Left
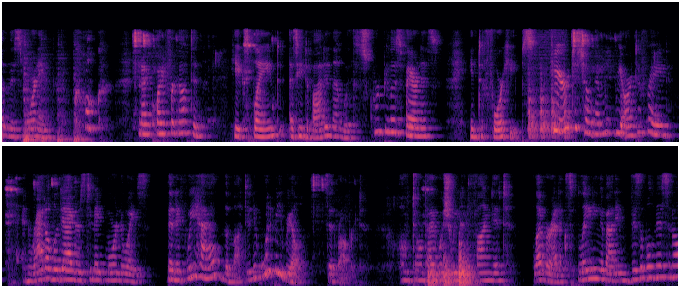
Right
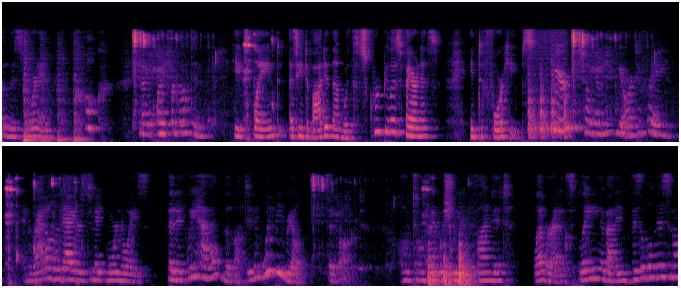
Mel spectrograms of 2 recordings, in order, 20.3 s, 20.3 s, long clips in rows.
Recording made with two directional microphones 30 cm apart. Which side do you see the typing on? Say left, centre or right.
right.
